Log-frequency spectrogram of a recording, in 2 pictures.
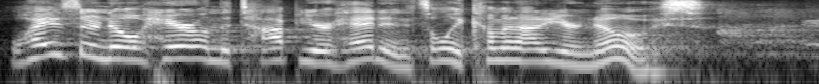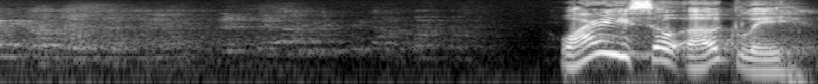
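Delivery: put-on a small child's puzzled questions at grandpa; little kid asking. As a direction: ask it like a blunt five-year-old. Child blurting rude questions at grandpa.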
